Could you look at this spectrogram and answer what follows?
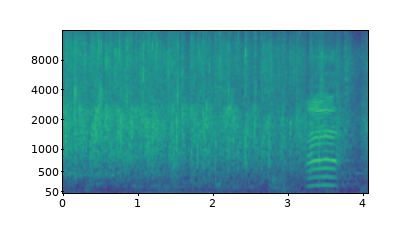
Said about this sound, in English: Let's give him a round of applause so he can hear us at the Cameron House.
